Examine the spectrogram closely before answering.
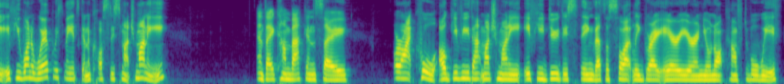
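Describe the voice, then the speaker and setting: A woman's voice: on the low side, fairly bright tone, dry recording, clean studio sound. A woman talking casually and candidly to her viewers, giving opinions emphatically and with some swearing. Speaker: vlogger, actor and voice-over artist.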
